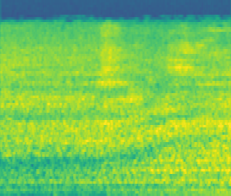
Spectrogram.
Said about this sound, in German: Es ist der Wanderbus. Ja. Der fährt von der Wochenbrunner Alm zum Hüttlingparkplatz. Und zum Hintersteiner See.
